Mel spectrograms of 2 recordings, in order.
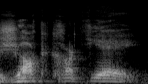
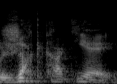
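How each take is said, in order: First: "Jacques Cartier" said the French way, zhahk kar-tee-AY; French pronunciation. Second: "Jacques Cartier" repeated the French way, zhahk kar-tee-AY; French pronunciation. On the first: Teacher to class, showing off a French name, French pronunciation. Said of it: "doesn't get a whole lot much more French". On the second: Teacher repeating the explorer's name to class, French pronunciation. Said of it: "he is a Frenchman". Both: Shown as a demonstration.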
